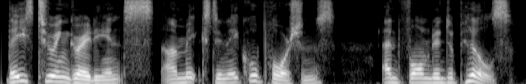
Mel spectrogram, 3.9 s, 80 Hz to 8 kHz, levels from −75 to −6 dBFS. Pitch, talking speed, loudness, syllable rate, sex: 145 Hz, 180 wpm, -18 LUFS, 6.4 syllables/s, male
